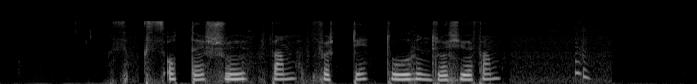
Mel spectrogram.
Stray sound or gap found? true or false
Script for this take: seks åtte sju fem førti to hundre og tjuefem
true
